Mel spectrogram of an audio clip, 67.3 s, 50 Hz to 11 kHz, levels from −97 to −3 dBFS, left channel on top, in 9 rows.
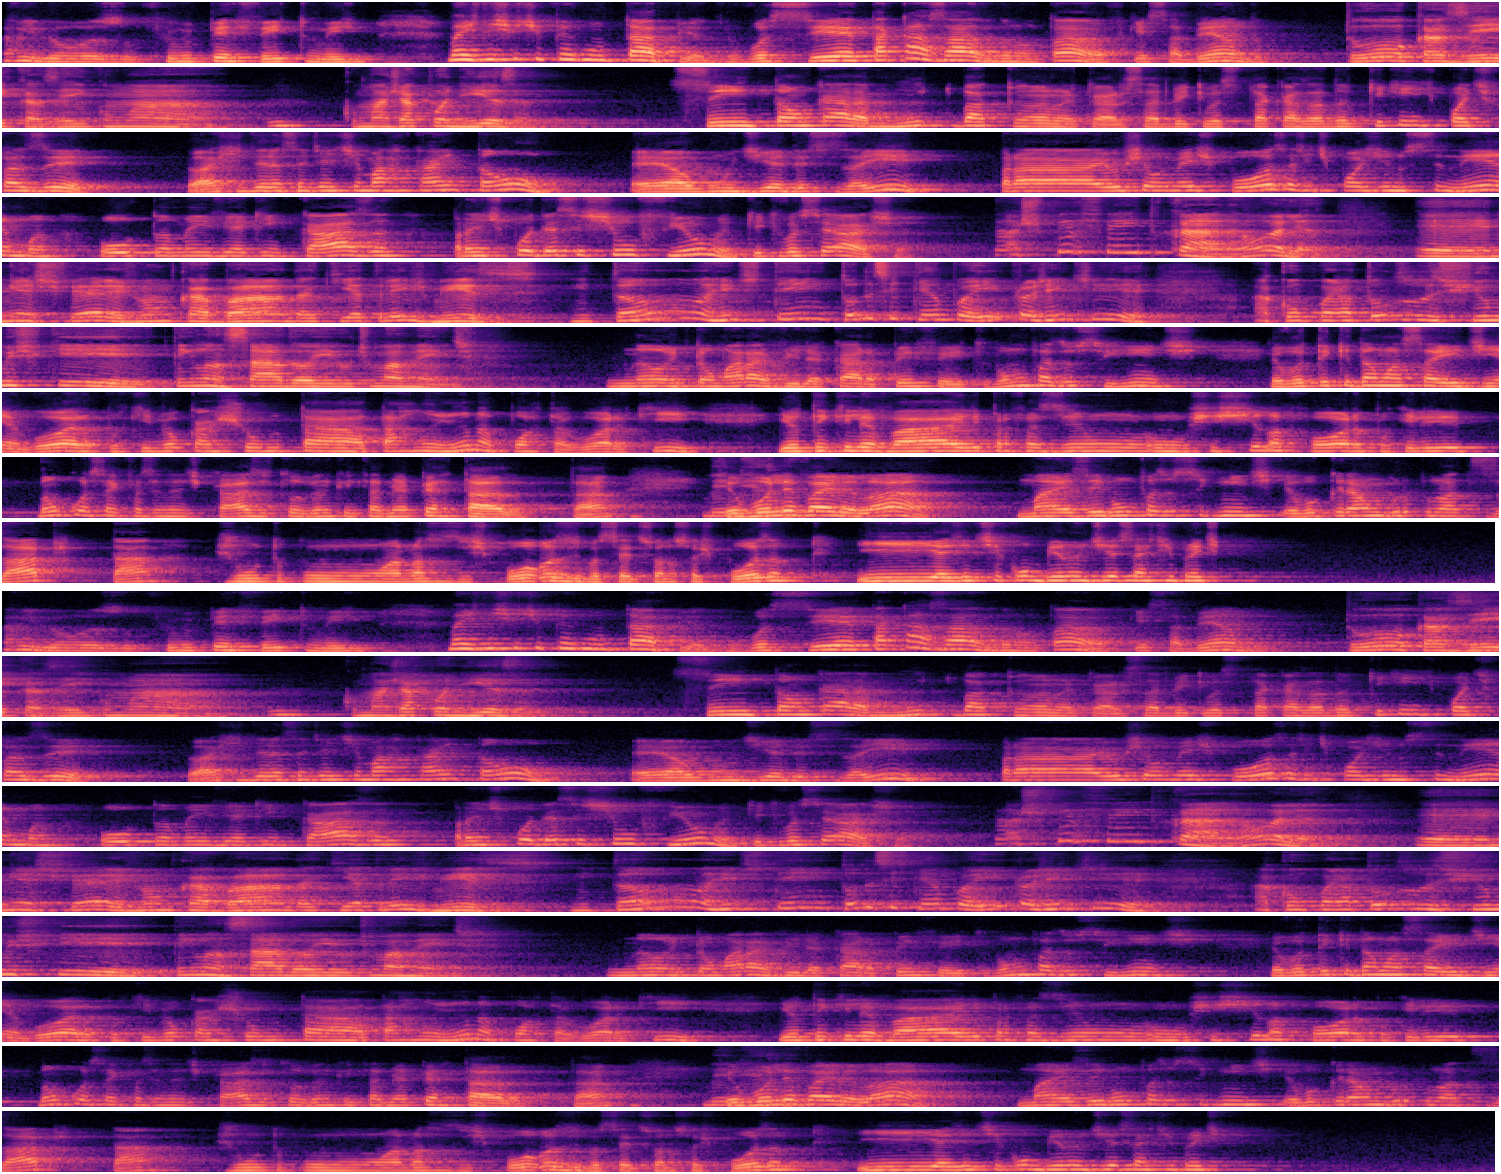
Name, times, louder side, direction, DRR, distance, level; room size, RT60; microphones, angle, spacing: voice 1, 0.0-6.4 8.8-9.0 10.9-15.5 15.9-17.8 18.1-19.7 20.0-27.0 40.4-43.4 43.8-57.2 57.5-66.0, left 5 dB, 45° left, 0.3 m, -26 dB
voice 2, 6.7-8.6 9.2-10.1 27.4-29.1 29.5-35.9 36.2-39.8 55.9-56.3, left 3 dB, 75° left, 0.8 m, -27 dB
15.0 x 10.0 x 3.4 m
head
